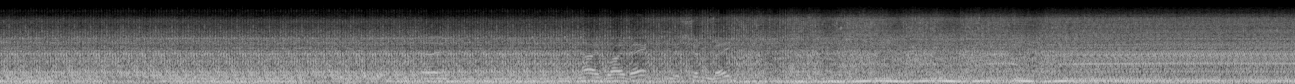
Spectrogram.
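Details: Steady, smooth low idle with an even beat and no misses or knocks from a 1992 Toyota Land Cruiser 80 Series just started, with the AC compressor (seized bearing) not hooked up; healthy normal idle.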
